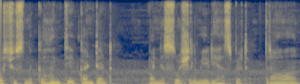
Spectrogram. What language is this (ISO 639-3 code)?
kas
